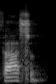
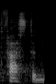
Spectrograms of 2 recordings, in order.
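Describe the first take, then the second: First: The t sound is silent. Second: The t sound is pronounced. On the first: The speaker calls it right. "No, it's fasten" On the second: The speaker calls it wrong. "We cannot fasten"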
